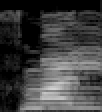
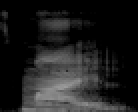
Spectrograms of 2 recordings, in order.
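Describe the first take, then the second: First: The start of the word is said heavily. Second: The start of the word is said lightly. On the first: The speaker calls it wrong. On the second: The speaker calls it right.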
